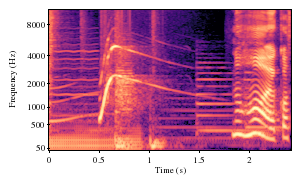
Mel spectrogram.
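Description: Dramatic background-score sting: a low drone, then a synthesized tone that sweeps sharply upward about half a second in and slowly falls away, with steady held chord tones coming in near the end.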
